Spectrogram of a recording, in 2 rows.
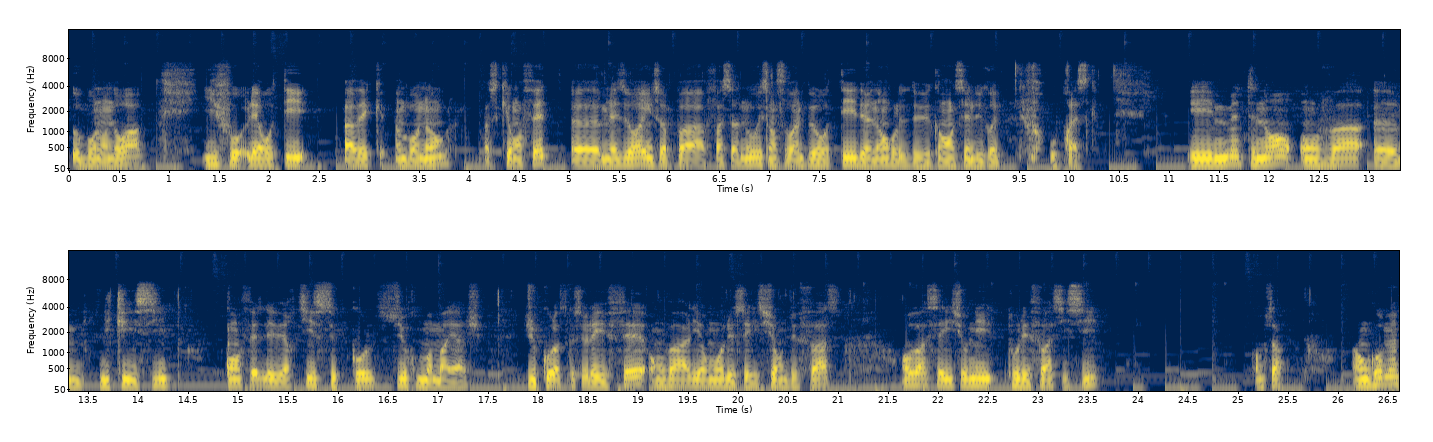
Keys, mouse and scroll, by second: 0.1 scroll up 2, 0.4-1.6 drag, 1.7 o, 2.1 r, 2.9 click, 3.7 KP_1, 4.0 Tab, 4.2 scroll down 2, 4.5-5.2 scroll up 3, 5.2 Tab, 5.5-6.8 drag, 6.8 Tab, 7.0-7.4 scroll down 1, 7.4-7.9 scroll up 2, 7.9 Tab, 8.1-8.5 ctrl+scroll up 2, 8.5 right click, 9.7 right click, 10.6 scroll down 2, 10.7 Tab, 11.7-12.1 scroll down 2, 12.1-14.3 scroll up 4, 14.3 click, 15.2 Tab, 18.9 ctrl+Tab, 20.5 right click, 21.1 shift+right click, 21.6 shift+right click, 22.1 shift+right click, 22.4 shift+right click, 22.9 shift+right click, 23.4 shift+right click, 23.8 shift+right click, 24.7 shift+right click.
